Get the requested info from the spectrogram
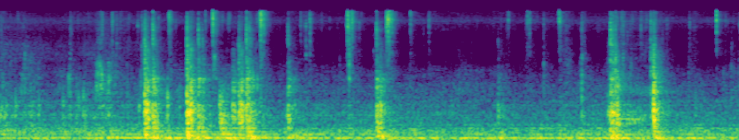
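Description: Thick paneer gravy simmering in a kadai, its bubbles popping in irregular soft pops and clicks over a steady low hum.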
